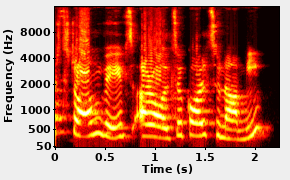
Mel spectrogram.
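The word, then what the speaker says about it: tsunami: इसे आप सुनामी करके नहीं प्रोनाउंस करोगे। इसमें टी साइलेंट है तो आप बोलोगे सुनामी।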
